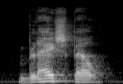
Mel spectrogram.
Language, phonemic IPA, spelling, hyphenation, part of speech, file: Dutch, /ˈblɛi̯.spɛl/, blijspel, blij‧spel, noun, Nl-blijspel.ogg
- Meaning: a drama that is light and humorous; a comedy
